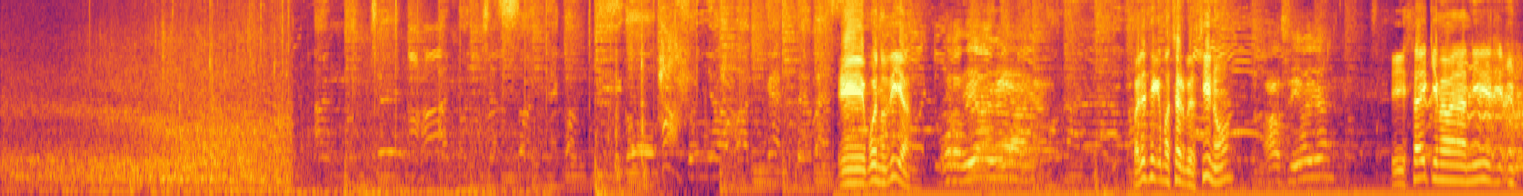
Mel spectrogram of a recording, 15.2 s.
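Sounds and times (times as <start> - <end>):
red car approaching and arriving: 0.0 - 7.0, 7.6 - 15.2
speech: 8.4 - 10.5, 11.3 - 15.2
laughter: 14.1 - 15.2.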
